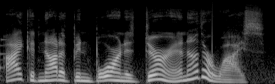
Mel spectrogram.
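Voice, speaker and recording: An actor playing an earnest, gentle, idealistic young male mage in a fantasy game, speaking sincerely and a little hesitantly. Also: sits high, sing-song, normal speed. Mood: earnest, thoughtful. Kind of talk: scripted game dialogue. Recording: music clearly under dialogue.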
